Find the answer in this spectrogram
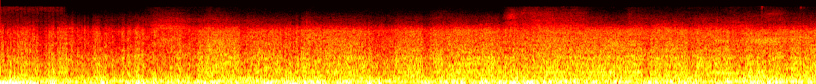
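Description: Steady rushing noise from the launch pad microphone, with wind on the microphone, while the fuelled rocket waits on the pad.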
